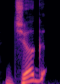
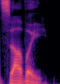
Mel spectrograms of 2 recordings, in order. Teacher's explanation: जगमधल्या जचा उच्चार य युक्त आहे, तो झाला तालव्य. पण जावईमधल्या जचा उच्चार अयुक्त आहे, तो झाला दंत तालव्य.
